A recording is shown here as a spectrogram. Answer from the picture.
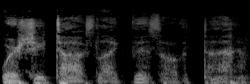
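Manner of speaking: slow, drawn-out tough-person voice; mock tough talk, dragging every word out; exaggerated slow tough-guy delivery; Uma Thurman. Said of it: "Uma Thurman's tough person voice".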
